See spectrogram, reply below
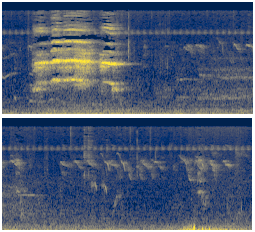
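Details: Red junglefowl on a Cambodian farm gives a short, harsh crow near the start that breaks off after about a second. Faint high chirps of other birds and a steady low rumble follow.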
